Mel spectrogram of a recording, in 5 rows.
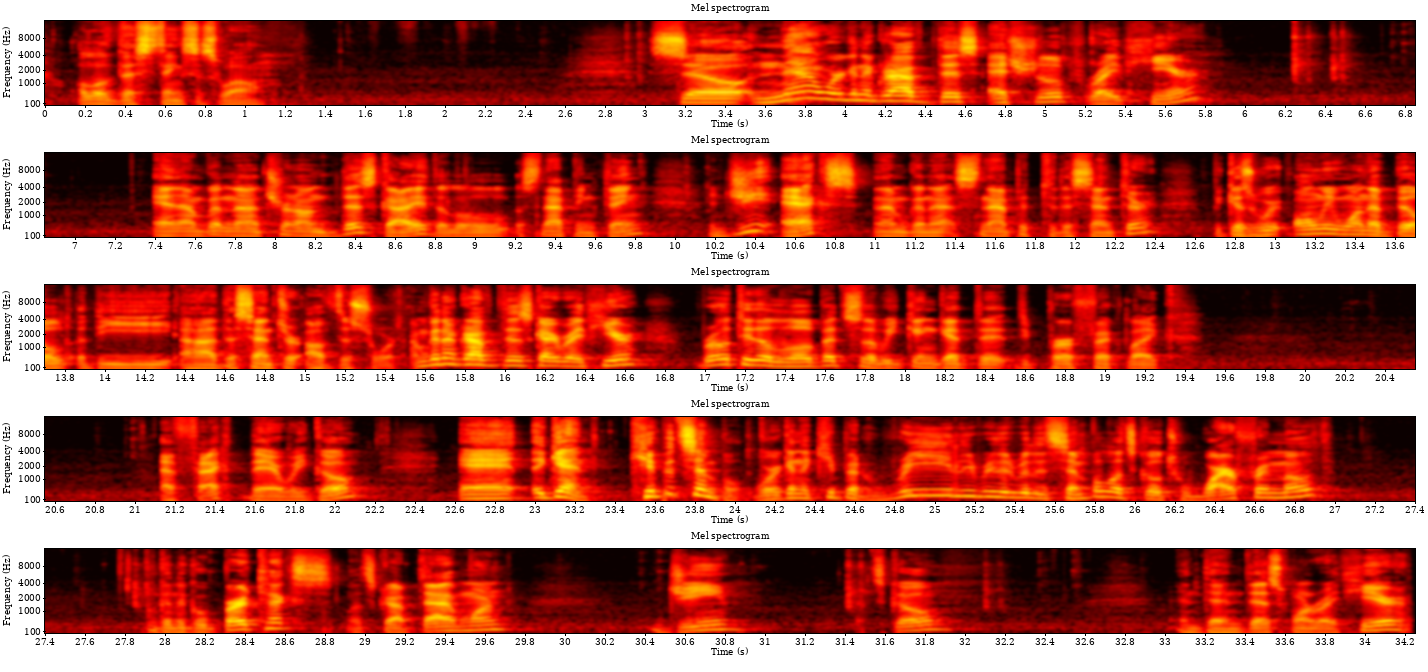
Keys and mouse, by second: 2.5 Tab, 3.1 middle click, 3.8 2, 4.3 click, 4.8 ctrl+z, 5.9 w, 6.1 2, 6.3 click, 7.7 click, 9.7 g, 9.9 x, 11.5 click, 13.1 shift+middle click, 14.9 Tab, 15.1 click, 16.0 r, 20.6 click, 21.5 shift+middle click, 23.7 Tab, 25.3 z, 26.3 shift+middle click, 27.5 1, 27.7 click, 28.3 click, 29.2 g, 30.0 click, 31.0 w, 31.7 w, 32.0 click, 32.8 g, 33.7 click.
